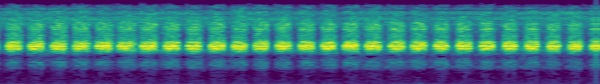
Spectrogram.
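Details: Cicadas singing in summer in Provence, southern France: a loud, high, buzzy drone pulsing in rapid regular beats, about three per second, with no other sounds.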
